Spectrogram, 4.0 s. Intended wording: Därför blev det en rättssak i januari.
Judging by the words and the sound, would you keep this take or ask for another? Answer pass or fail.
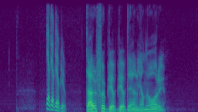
fail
